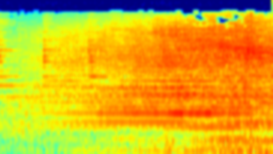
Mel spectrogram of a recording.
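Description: A train in the video game Hitman Absolution rumbles past close by, loud and continuous, its roar and rattling wheels swelling steadily throughout with a tonal, horn-like ring over the noise.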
